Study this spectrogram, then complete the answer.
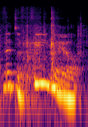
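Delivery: high mock-indignant bystanders; mock shocked bystanders. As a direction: ham up the outraged onlookers. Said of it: "they're all".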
